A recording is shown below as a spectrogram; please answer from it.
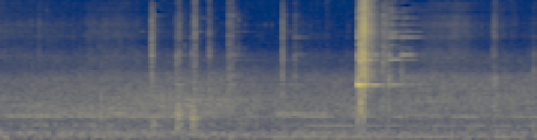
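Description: A single sharp clink with a brief ringing tail about three seconds in, preceded by a few fainter ticks, over a low steady background hiss.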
